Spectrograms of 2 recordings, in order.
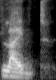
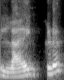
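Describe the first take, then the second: First: The word ends with a strong T sound. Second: The word ends without a strong T sound. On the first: The speaker calls it right. "It's liked" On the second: The speaker calls it wrong. "it should not be liked"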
